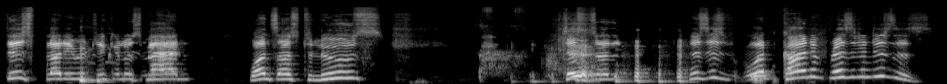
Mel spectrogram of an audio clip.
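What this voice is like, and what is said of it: Posh British accent. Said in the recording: “speaks with an English accent ... He started swearing in high British”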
